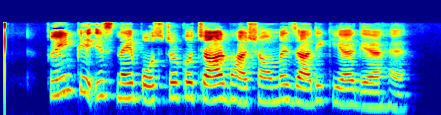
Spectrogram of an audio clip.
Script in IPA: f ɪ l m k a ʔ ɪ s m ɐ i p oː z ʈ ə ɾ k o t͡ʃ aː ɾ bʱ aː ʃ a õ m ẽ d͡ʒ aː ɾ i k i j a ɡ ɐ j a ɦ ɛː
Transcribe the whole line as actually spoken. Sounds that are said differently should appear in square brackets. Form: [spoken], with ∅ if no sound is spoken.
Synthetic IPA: f ɪ l m k [e] ʔ ɪ s [n] ɐ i p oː [s] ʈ ə ɾ k o t͡ʃ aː ɾ bʱ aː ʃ a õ m ẽ d͡ʒ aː ɾ i k i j a ɡ ɐ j a ɦ ɛː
